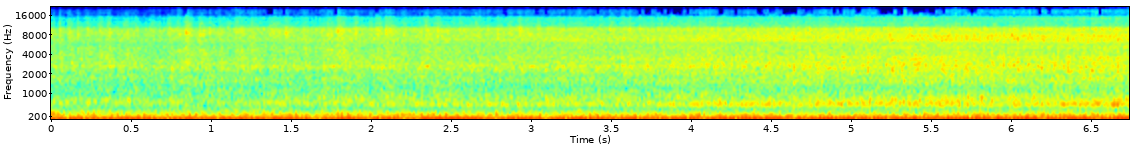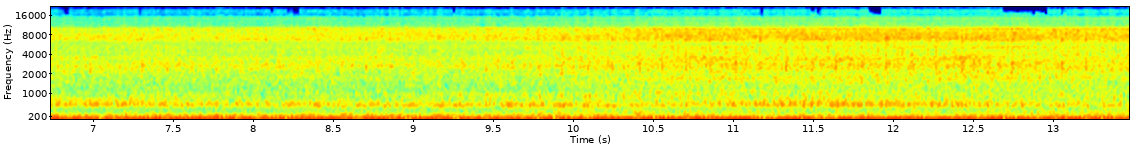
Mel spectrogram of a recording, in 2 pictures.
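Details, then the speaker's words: 1984 Ford Mustang GT350 302 carbureted V8, cold, just after catch can install and PCV reroute: deep steady burble, even loping beat, no knocks or ticks; started right away, idles smoothly and healthy. "is still cold, but I mean, it started up right away. It's running nicely. Sounds good, sounds healthy, and it looks good."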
